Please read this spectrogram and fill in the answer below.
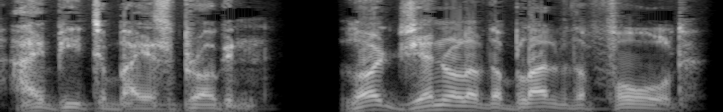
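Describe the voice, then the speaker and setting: A man's voice: low voice, animated, normal speed, breathy edge, no echo, clean studio sound, exaggerated voice. A man playing a growling zealot general. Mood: indignant. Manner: growling, self-important, rustic grammar. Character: pompous zealous male lord general, menacing.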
